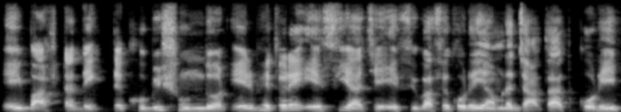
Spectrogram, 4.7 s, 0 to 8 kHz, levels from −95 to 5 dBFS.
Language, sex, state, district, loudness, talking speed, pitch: Bengali, male, West Bengal, Kolkata, -16 LUFS, 220 wpm, 150 Hz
